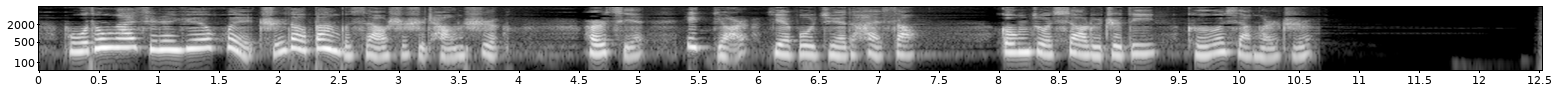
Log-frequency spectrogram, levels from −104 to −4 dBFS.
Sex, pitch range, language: female, 190-275 Hz, Chinese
